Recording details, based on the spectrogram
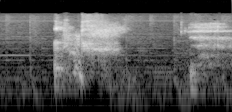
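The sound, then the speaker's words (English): A sudden, sharp sneeze bursts out, a single explosive burst with a breathy tail, followed by a second softer burst of noise; nobody speaks. “Bless you.”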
